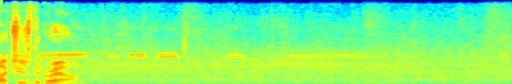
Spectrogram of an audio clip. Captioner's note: whistle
